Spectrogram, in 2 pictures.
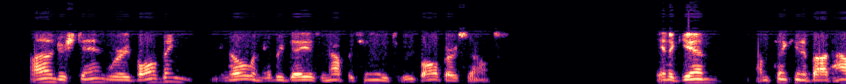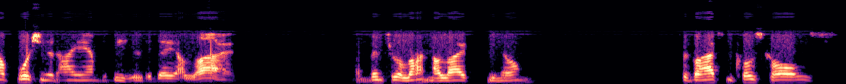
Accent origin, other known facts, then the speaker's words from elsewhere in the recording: Canada; I grew up in Canada. I was terribly shy.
